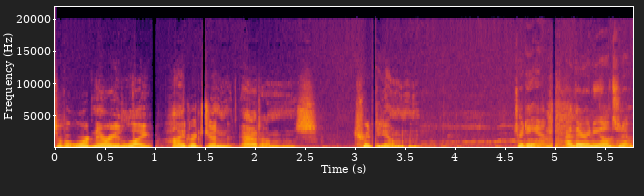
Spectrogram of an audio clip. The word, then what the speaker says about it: tritium: times the mass of ordinary light hydrogen atoms trium trium are there any alternate pronunciations there is uh trium Trum trium tridium t r i t i u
